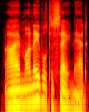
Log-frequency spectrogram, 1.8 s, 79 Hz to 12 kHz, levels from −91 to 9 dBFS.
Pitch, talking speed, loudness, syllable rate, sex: 105 Hz, 165 wpm, -19 LUFS, 4.5 syllables/s, male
